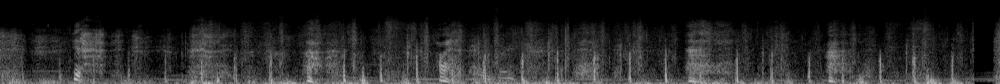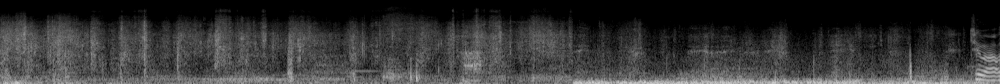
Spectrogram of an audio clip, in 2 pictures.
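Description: A runner's footsteps striking the trail at running pace, with a few spoken words. For the last few seconds, wind buffets the microphone in a heavy low rumble.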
